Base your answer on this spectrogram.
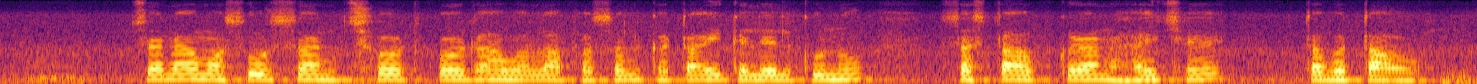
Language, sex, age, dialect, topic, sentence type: Maithili, male, 18-24, Angika, agriculture, question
